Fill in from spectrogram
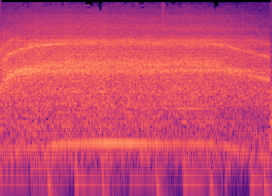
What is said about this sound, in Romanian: Acum dau din nou drumul la robot și amestec totul bine.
